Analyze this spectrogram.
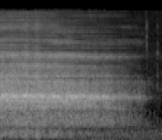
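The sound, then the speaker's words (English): A person exhales long and airy during a seated breathing exercise, sitting taller. The breathy hiss holds steady, then fades away over about two seconds. “Then exhale, sit taller.”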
